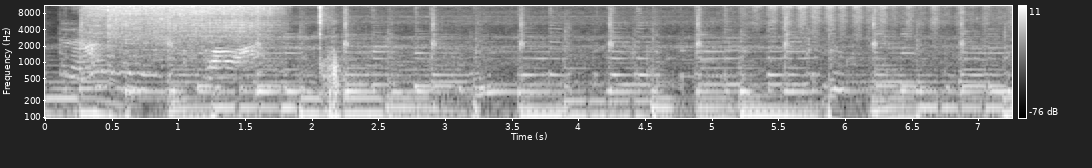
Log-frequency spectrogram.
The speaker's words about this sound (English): All right, let's throw these in the pot. Yes. Add some cold water and then some salt.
